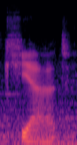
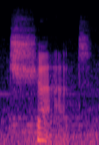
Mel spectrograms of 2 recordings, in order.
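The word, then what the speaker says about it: kyat: spelled KY a T which I would pronounce cat but I read online that they pronounce it chat well there it is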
